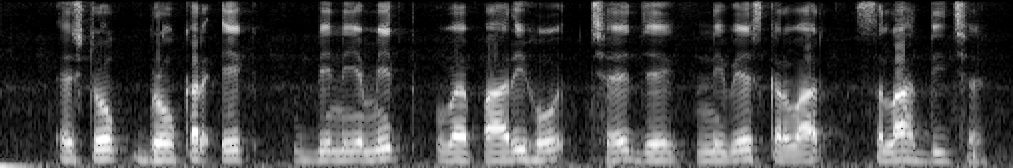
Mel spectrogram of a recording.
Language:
Magahi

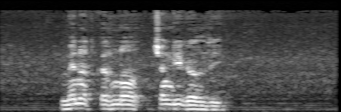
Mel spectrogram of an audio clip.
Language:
Pahari-Potwari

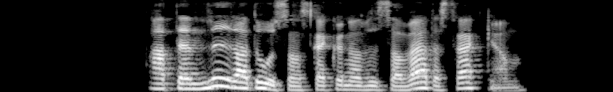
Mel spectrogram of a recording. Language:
Swedish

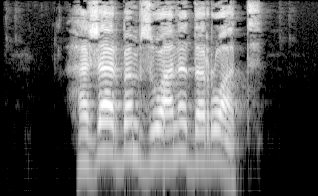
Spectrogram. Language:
Central Kurdish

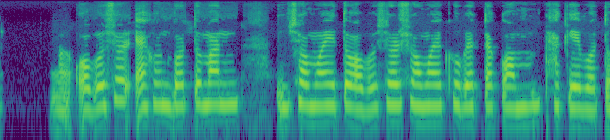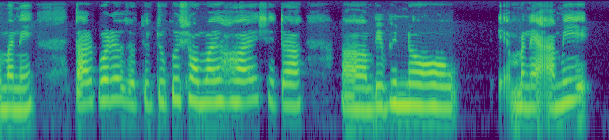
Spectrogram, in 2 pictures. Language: Bangla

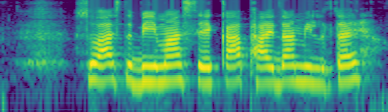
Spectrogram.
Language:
Magahi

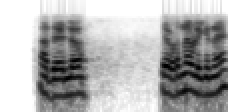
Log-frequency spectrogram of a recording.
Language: Malayalam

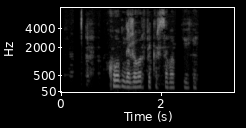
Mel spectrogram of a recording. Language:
Pashto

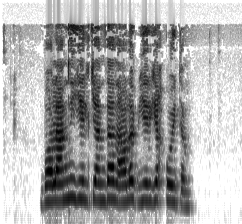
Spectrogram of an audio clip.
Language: Uzbek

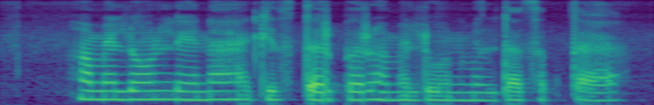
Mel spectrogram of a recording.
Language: Magahi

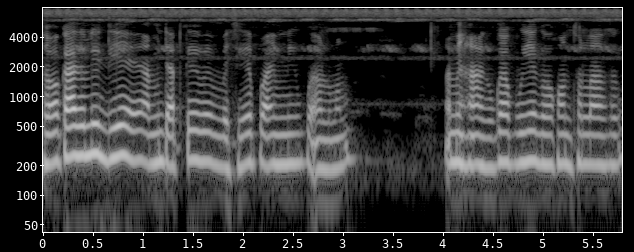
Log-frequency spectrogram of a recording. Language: Assamese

